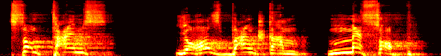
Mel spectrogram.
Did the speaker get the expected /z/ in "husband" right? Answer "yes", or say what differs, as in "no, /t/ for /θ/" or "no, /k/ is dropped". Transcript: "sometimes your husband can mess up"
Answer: no, /s/ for /z/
